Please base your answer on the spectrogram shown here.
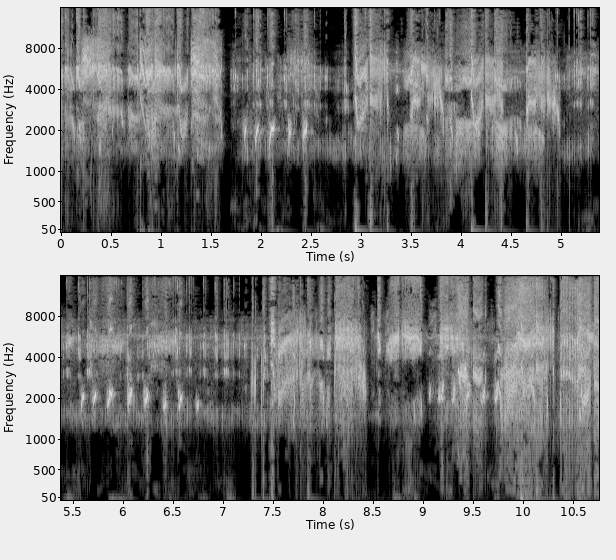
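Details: High, rapid twittering of swiftlets calling mates to nest, sung in stuttering chains of short chirps with a few brief silences.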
